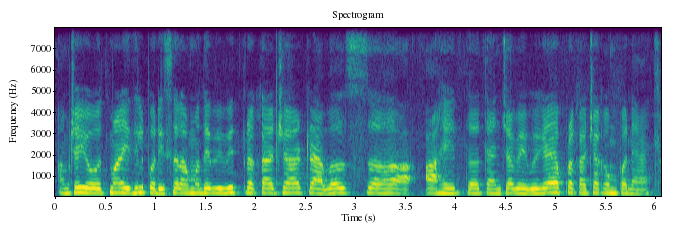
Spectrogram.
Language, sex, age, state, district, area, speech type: Marathi, female, 18-30, Maharashtra, Yavatmal, rural, spontaneous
